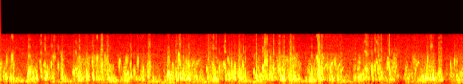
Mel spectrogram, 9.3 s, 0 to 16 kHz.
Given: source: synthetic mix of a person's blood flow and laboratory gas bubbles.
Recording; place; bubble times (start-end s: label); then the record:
Doppler ultrasound of blood flow; precordium
0.00-0.32 s: bubbles
0.52-1.34 s: bubbles
1.42-2.27 s: bubbles
2.33-3.09 s: bubbles
3.30-4.06 s: bubbles
4.10-4.94 s: bubbles
5.04-5.18 s: bubbles
5.21-6.03 s: bubbles
6.20-6.90 s: bubbles
7.05-7.96 s: bubbles
8.22-8.87 s: bubbles
8.97-9.27 s: bubbles
From the record:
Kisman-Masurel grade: 444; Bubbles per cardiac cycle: continuous sound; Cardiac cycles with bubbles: 100%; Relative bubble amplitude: maximal (0.775 to 0.999); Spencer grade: 4 (maximum detectable bubble signal sounding continuously throughout systole and diastole of every cardiac period, and overriding the amplitude of the normal cardiac signals); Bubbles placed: anywhere in the cardiac cycle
